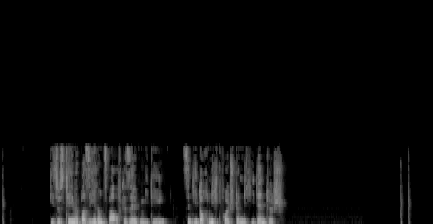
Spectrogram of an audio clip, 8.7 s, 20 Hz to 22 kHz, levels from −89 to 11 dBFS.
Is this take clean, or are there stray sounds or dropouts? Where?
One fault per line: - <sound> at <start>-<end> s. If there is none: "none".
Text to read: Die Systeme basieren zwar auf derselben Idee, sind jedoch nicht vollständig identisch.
none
